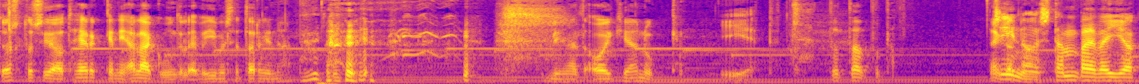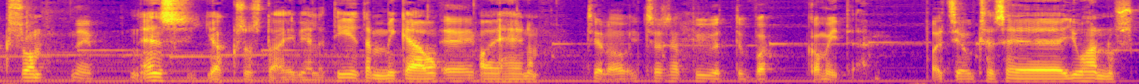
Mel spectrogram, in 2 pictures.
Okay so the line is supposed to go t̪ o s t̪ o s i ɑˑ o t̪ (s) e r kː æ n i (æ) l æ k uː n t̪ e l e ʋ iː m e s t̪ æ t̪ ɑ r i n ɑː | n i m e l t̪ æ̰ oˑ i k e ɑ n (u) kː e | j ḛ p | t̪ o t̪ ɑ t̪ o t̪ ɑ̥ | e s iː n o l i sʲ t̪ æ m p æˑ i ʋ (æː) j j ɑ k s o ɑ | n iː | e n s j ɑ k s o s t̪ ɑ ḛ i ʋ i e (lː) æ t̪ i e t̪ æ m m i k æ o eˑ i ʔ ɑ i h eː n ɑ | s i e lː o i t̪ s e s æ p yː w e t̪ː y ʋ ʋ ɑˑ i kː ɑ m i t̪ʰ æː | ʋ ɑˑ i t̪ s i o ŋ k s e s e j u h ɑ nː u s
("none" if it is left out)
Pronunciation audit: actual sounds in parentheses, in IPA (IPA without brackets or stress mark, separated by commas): h, æ, u, æ, l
